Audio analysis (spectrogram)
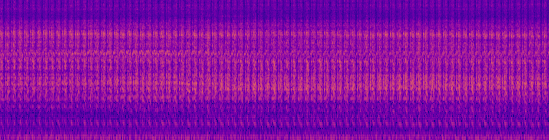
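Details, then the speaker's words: Truck refrigeration unit that won't start after battery charged, alarms cleared and fuel primed with the primer function: starter churns steadily about four strokes a second for eleven seconds, never catches; cranks but no start, left for mechanic. "So let's see what happens when she tries to crank up, tries to start. Come on, baby, you can do it. I have primed."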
